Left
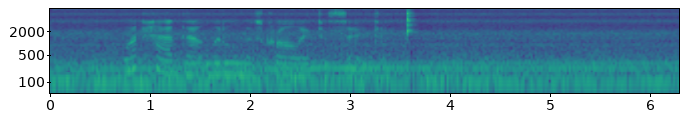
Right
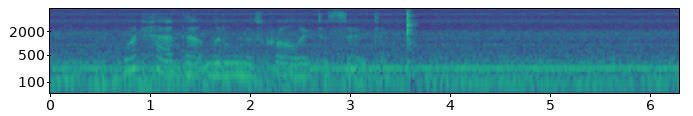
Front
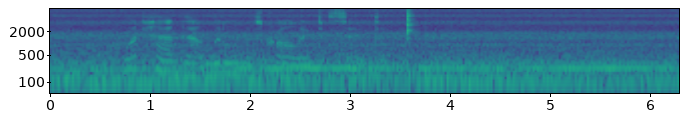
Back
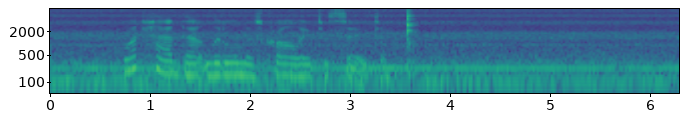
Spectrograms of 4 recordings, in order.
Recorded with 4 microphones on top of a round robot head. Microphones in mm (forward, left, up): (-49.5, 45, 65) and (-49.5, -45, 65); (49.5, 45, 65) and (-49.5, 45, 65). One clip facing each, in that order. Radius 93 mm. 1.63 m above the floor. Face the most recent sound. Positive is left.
turn(degrees=-125)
